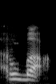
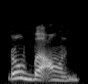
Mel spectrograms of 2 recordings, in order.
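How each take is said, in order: First: The word ends without the final 'un' sound. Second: The word ends with a final 'un' sound. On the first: "Seringkali hanya dibaca ruba" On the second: "seperempat bahasa Arabnya adalah rubaun"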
